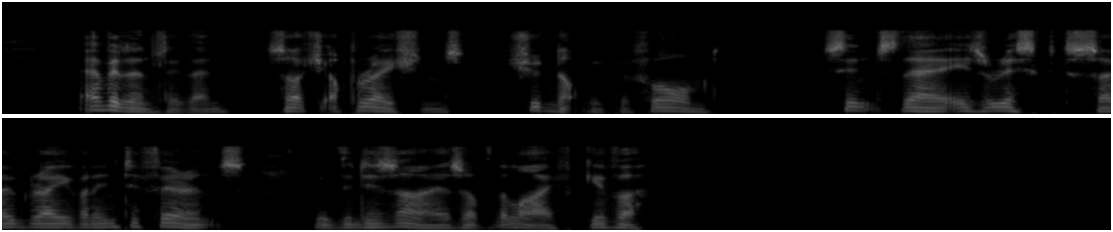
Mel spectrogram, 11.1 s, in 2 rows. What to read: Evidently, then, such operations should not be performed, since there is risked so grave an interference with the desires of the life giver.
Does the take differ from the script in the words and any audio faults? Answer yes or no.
no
